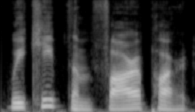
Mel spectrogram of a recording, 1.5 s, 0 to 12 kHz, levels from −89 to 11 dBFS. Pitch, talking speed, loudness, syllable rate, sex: 125 Hz, 205 wpm, -17 LUFS, 4.6 syllables/s, male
